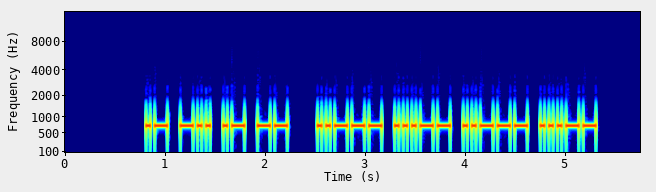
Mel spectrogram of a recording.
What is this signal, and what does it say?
Morse code, heard as a keyed tone, about 28 wpm, 700 Hz. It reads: ADAM 2323
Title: CWT Exchange 28wpm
